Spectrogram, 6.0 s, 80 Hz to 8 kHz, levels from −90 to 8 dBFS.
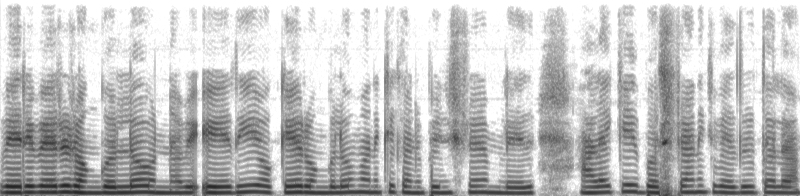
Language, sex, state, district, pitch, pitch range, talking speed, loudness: Telugu, female, Andhra Pradesh, Chittoor, 240 Hz, 235-250 Hz, 140 wpm, -15 LUFS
